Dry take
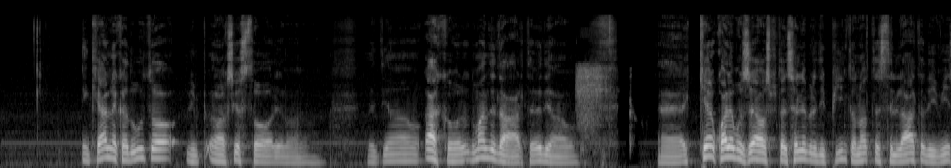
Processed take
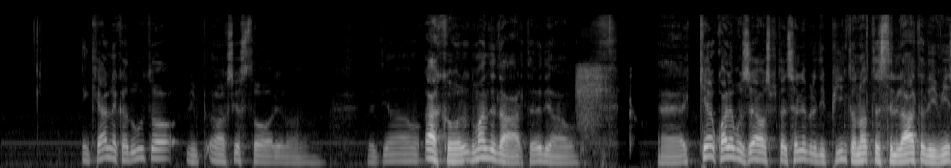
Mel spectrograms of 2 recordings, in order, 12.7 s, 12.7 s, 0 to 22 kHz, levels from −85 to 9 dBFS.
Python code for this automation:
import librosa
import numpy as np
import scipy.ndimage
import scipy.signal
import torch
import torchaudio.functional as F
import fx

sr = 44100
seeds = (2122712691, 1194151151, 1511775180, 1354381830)

y = fx.gain(x, sr, db=fx.line((5.37, -8.5), (5.96, 4.0), (7.0, -4.0), (10.83, -4.0), (11.53, 5.0)))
